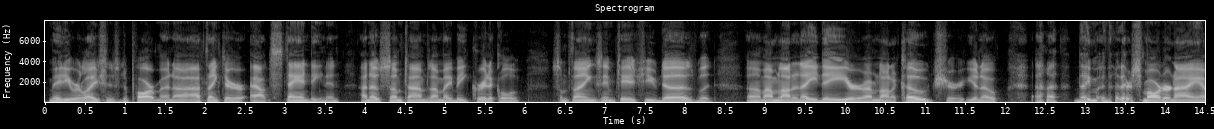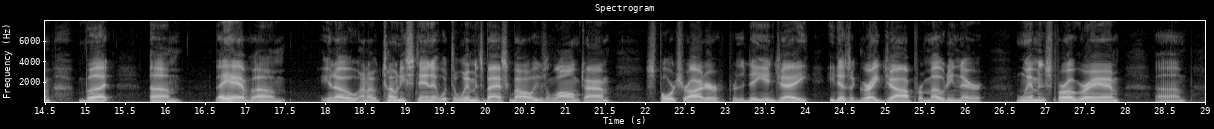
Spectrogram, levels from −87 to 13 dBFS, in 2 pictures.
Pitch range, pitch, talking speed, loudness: 95-105 Hz, 100 Hz, 155 wpm, -18 LUFS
